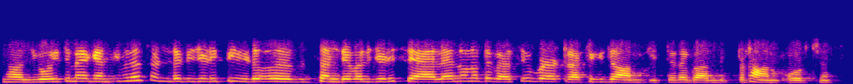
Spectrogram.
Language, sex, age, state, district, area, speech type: Punjabi, female, 30-45, Punjab, Pathankot, urban, conversation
